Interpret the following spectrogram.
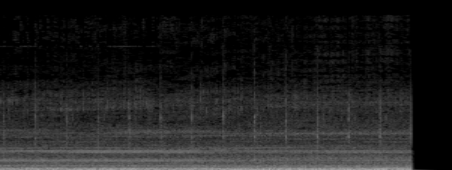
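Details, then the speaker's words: Chinese diesel heater in garage with original fuel pump, before fitting an ultra quiet pump: steady fan roar with light regular tick about four times a second behind it; the fuel pump at the back ticking annoyingly. "you'll know if you've got one of these the um the annoying noise the ticking noise coming from the fuel pump in the back of the machine"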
